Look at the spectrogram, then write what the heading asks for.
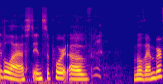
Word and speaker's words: Movember: last, in support of Movember Foundation, I believe is how it is pronounced. Yes. That is correct. It is the Movember Foundation.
